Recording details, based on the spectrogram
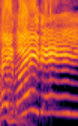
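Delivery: very high, very loud yell, "lady" drawn out. Describing a seizure that is not like this: Jerry Lewis voice. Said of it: "like a Jerry Lewis".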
